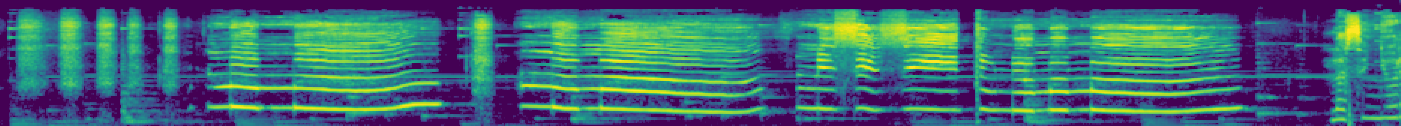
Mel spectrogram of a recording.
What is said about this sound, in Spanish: Choco se sintió tan triste que empezó a llorar.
